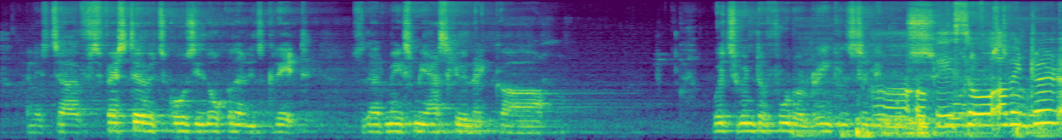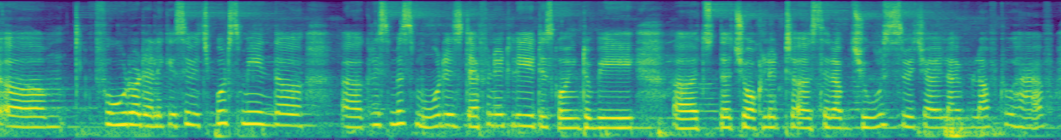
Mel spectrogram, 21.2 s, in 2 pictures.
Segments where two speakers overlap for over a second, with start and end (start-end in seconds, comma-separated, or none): 8.7-10.6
